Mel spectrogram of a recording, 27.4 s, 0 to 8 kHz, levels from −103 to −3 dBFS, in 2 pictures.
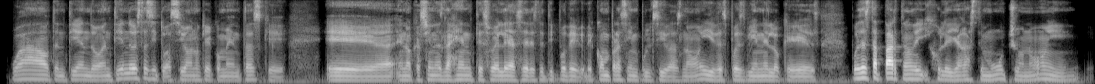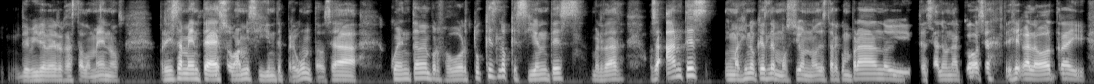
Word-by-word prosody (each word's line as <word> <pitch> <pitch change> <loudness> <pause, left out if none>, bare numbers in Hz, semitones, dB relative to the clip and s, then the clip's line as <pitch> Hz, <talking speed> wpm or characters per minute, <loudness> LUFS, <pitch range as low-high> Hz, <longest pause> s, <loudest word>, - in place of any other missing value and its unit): Guau, 120 0 -6
te 110 - -13
entiendo. 100 0 -9
Entiendo 135 +7 -6
esta 140 0 -1
situación 105 -2 -2
que 100 0 -9
comentas, 100 +3 -4
que, 90 -1 -14 0.5
eh, 95 -1 -2
en 105 0 -8
ocasiones, 110 +1 -3
la 105 - -2
gente 110 -1 -7
suele 105 0 -2
hacer 100 +1 -5
este 100 +1 -10
tipo 110 +4 -12
de 100 -3 -7
de 100 - -12
compras 110 -1 -3
impulsivas, 95 -2 -4
¿no? 100 +4 -11
Y 115 -3 -6
después 95 0 -7
viene 100 0 -8
lo 95 -2 -7
que 95 0 -7
es, 90 - -13 0.4
pues, 135 +2 -3
esta 155 0 +3
parte, 145 -2 +5
¿no? 125 - -5
De 125 - -4
híjole, 110 -2 -9
ya 105 0 -6
gasté 110 -1 -2
mucho, 110 -1 -9
¿no? 110 +5 -10
Y 100 -3 -11 0.4
debí 95 +4 -5
de 110 - +1
haber 105 -1 -1
gastado 100 -2 -2
menos. 100 -2 -3 0.4
Precisamente 130 +2 +5
a 115 - +11
eso - - +7
va 115 0 +1
mi 135 +1 -2
siguiente 105 -3 +2
pregunta. 140 -8 -6
O 85 - -6
sea, 110 -1 +4 0.4
cuéntame, 135 +3 -1
por 130 -4 -7
favor, 110 +3 -5
¿tú 155 +3 -8
qué 195 - -1
es 185 0 +3
lo 190 - -1
que 130 - -3
sientes, 125 +5 +6
verdad? 115 +3 -1 0.3
O - - -15
sea, - - +5
antes, 195 +1 +7
imagino 120 +4 -2
que - - +2
es 140 - +1
la - - +1
emoción, 110 0 0
¿no?, 110 +2 -5
de 115 - -4
estar 105 - -3
comprando 130 +2 0
y 105 -4 -6
te 105 - -8
sale 115 +3 -1
una 115 0 -6
cosa, 80 -6 0
te - - -7
llega 130 - +4
la 120 -2 +2
otra 130 +1 +2
y 120 - -7
110 Hz, 190 wpm, -24 LUFS, 100-125 Hz, 0.5 s, a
